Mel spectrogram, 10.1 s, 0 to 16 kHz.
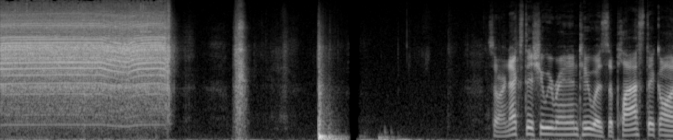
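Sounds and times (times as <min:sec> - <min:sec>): cordless drill running: 0:00.0 - 0:02.7.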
